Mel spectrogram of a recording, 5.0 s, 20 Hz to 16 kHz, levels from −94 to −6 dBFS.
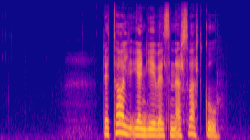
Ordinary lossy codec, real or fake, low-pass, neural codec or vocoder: none; real; 14.4 kHz; none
